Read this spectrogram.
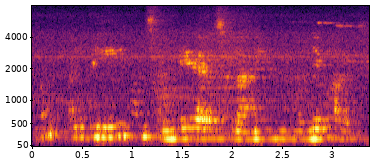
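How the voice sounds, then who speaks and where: A woman's voice: medium pitch, fairly even intonation, a little fast. A woman with a South Indian accent, a student chatting casually and asking questions, sometimes tagging them with "no". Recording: very echoey, distant mic, noisy room.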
